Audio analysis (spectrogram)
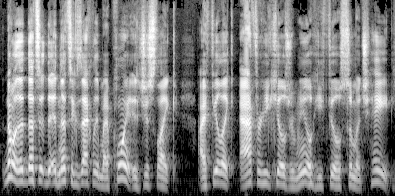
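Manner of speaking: high and insistent, making a point; emphatic. Real, not acted. Host insisting this proves his point, emphatic high. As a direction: voice climbs to drive it home.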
